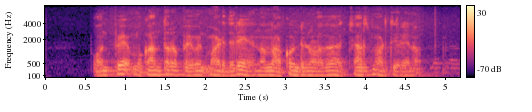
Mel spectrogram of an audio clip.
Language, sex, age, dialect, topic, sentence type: Kannada, male, 18-24, Central, banking, question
